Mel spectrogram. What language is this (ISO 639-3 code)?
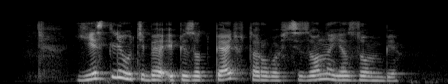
rus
